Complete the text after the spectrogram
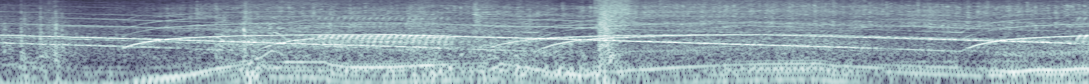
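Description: A car engine revs as the car drives off.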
